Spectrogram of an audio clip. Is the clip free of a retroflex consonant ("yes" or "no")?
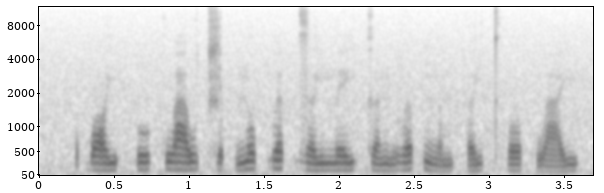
yes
